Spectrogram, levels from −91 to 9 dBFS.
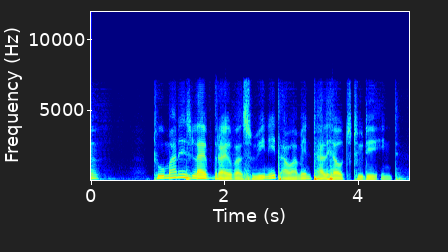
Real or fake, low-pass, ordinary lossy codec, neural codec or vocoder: fake; 7.2 kHz; AAC, 48 kbps; codec, 16 kHz, about 1 kbps, DyCAST, with the encoder's durations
